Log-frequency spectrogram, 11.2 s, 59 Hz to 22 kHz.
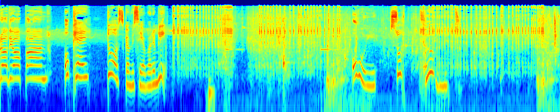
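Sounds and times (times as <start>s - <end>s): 
speech: 0.4s - 3.5s, 7.0s - 9.2s
water sloshing in a small goldfish bowl: 4.2s - 11.1s.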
